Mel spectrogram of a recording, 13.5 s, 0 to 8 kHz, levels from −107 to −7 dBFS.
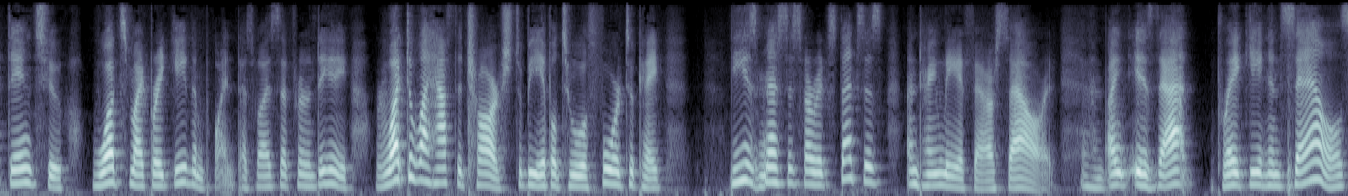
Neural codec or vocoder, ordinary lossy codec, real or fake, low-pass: codec, 16 kHz, 0.5 kbps, FunCodec, trained on LibriTTS, 25 frames a second; MP3, 48 kbps; fake; 7.2 kHz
